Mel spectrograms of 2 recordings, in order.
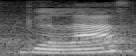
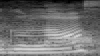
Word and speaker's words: class: Glass Mỹ nha. Đó phải là gloss thì Anh đúng không?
